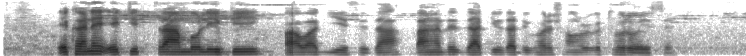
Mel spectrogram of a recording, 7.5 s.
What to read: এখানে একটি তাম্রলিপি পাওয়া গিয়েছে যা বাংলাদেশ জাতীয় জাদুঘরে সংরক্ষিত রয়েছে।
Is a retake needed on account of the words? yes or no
no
